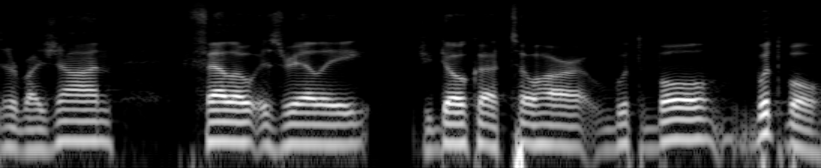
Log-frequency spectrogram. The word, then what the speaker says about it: judoka: some good and positive news here to Israeli judoka so that's how it's pronounced judo experts champions took home gold and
